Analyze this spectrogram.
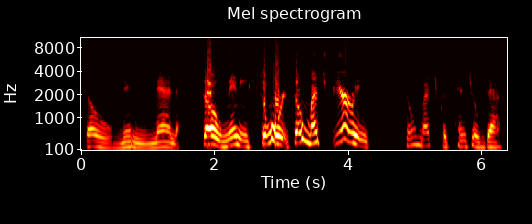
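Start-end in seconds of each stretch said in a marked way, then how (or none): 1.8-4.4 louder, higher, climbing with each phrase; acted dread. Wife facing an army of swords, rising dread.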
